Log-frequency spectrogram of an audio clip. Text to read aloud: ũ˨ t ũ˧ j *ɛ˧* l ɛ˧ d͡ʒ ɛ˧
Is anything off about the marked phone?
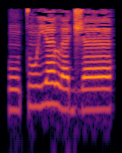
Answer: yes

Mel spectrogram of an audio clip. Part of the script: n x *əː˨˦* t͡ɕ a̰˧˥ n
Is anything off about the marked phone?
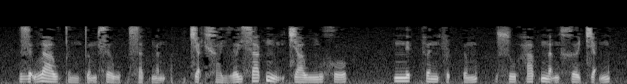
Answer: yes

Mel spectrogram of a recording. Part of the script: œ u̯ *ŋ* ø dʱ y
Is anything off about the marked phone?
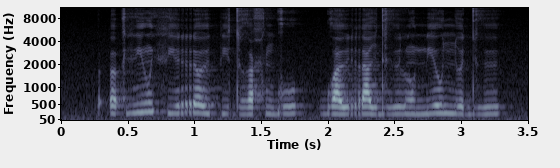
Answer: yes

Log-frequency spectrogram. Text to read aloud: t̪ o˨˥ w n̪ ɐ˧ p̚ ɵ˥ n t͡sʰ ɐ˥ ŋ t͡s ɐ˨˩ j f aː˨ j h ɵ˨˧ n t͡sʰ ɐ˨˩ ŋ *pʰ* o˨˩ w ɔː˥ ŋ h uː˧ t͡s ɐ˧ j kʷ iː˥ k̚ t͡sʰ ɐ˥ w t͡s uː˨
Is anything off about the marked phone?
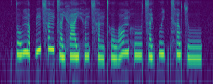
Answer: yes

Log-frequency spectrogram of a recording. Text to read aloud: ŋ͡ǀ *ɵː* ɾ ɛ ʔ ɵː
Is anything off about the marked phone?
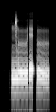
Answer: no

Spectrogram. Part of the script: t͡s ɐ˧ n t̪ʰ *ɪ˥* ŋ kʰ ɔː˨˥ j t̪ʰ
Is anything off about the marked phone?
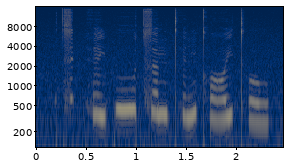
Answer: yes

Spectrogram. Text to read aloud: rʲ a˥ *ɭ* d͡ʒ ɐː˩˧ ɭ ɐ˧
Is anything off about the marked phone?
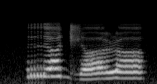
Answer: yes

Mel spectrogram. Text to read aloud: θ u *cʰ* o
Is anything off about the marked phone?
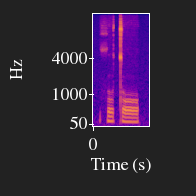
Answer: yes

